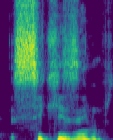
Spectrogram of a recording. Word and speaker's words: Sikhism: guys i've just confirmed it's called six so it's sikhism sikhism the sixth okay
